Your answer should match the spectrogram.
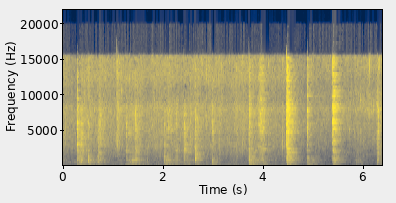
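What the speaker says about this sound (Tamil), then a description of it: "இஞ்சி பூண்டோட பச்சை வாசனை போகிற அளவுக்கு நல்லா வதக்கிக்கோங்க" Ginger garlic paste fries in a pan for a tomato kurma, with rhythmic spatula scrapes striking every half second or so over a steady crackling sizzle, close up and with no voices.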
